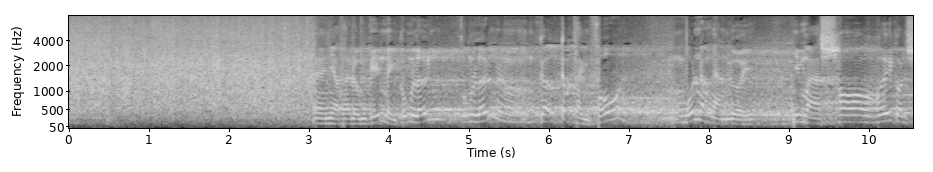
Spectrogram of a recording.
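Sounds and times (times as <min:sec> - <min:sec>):
large crowd applauding loudly: 0:00.0 - 0:03.2
speech: 0:03.1 - 0:07.1, 0:07.9 - 0:10.5.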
